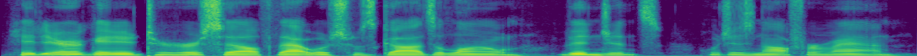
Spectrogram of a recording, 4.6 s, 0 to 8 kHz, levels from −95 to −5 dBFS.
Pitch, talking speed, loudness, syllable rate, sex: 170 Hz, 195 wpm, -17 LUFS, 5.9 syllables/s, female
